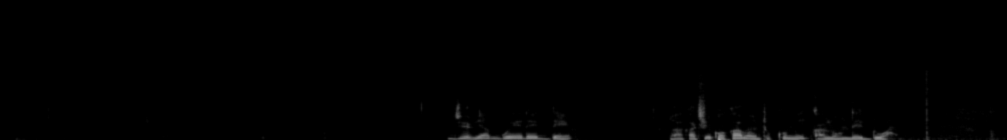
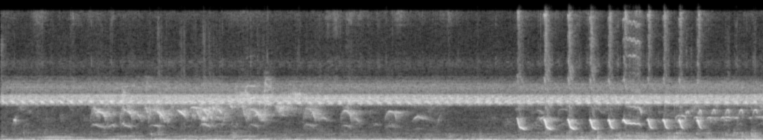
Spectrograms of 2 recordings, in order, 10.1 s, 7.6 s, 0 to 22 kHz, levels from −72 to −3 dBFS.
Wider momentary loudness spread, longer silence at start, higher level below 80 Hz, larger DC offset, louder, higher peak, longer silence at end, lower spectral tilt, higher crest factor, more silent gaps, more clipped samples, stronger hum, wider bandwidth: first, 19 LU vs 4 LU; first, 4.45 s vs 0 s; second, -72 dBFS vs -18 dBFS; neither; second, -36 LUFS vs -6 LUFS; second, -18 dBFS vs 0 dBFS; first, 0.15 s vs 0 s; first, -7 dB/octave vs -0.5 dB/octave; first, 20 dB vs 8 dB; neither; second, under 0.1% vs 1%; neither; second, 11 kHz vs over 20 kHz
